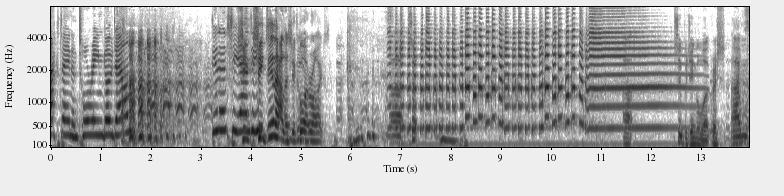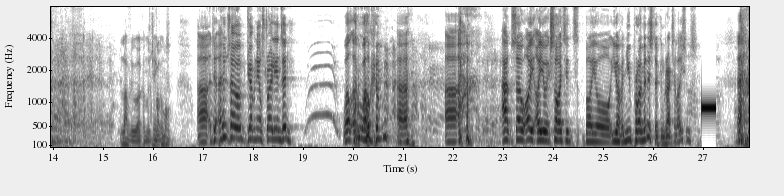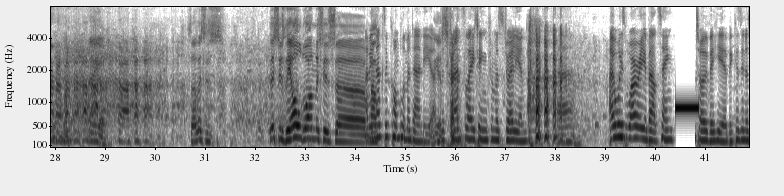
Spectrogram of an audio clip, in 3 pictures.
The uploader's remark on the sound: Record a Bugle at midnight in the woods. Recorded in front of about 1000 people at the beautiful End Of The Road Festival.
